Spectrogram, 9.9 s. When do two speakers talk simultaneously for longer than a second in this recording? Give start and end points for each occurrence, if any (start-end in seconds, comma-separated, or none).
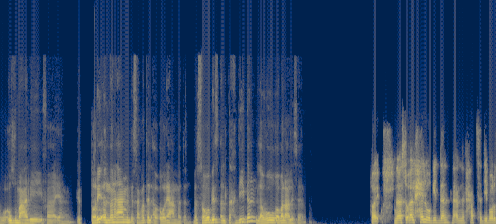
none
